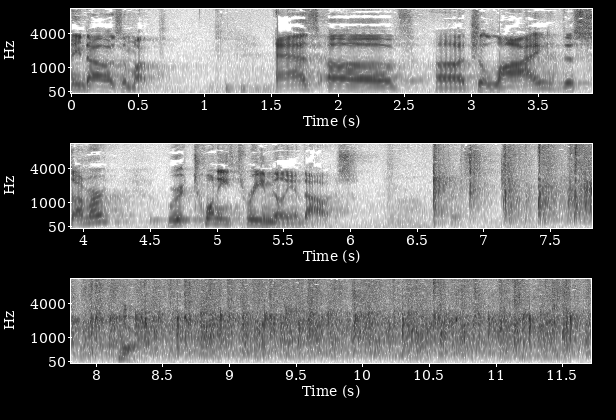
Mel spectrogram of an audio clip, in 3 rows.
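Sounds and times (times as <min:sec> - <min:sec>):
speech: 0:00.0 - 0:06.1, 0:06.8 - 0:07.0, 0:08.2 - 0:08.5
audience applause: 0:06.7 - 0:11.7.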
